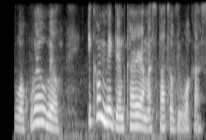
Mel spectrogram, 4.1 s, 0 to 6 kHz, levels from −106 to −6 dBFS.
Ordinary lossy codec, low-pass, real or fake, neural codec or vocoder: none; 5.4 kHz; real; none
